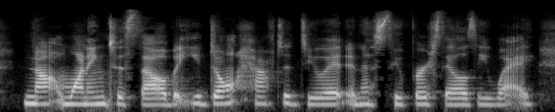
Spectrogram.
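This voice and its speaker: A woman with a Southern US accent, at a moderate pace. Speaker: web designer and online business host. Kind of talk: live webinar. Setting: live video stream. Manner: informal.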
